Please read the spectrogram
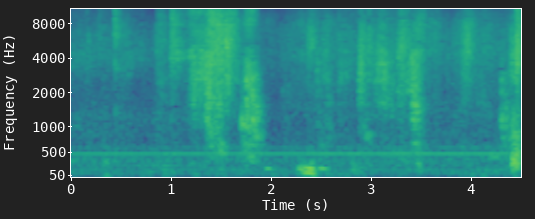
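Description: Thin Bible pages rustling as they are turned, a few brushing strokes, with a brief low sound just past the middle and a faint steady electrical hum underneath.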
